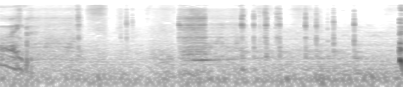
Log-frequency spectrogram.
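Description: Short scraping and rubbing noises with scattered light clicks, the longest scrape about two seconds in.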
